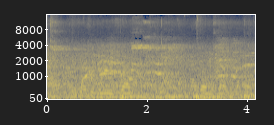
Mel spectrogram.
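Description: Echoing din of an indoor volleyball hall: many voices of players and spectators calling out over one another, with volleyballs being struck and bouncing on the courts.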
